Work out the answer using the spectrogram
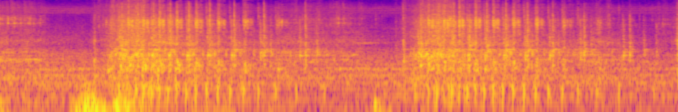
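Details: Abandoned Generac generator found with spark plug missing and water in cylinder and tank; carburetor sludge cleaned. Engine catches and revs up, sags after a few seconds, then picks back up, hunting and surging; owner suspects carburetor, not confirmed.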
